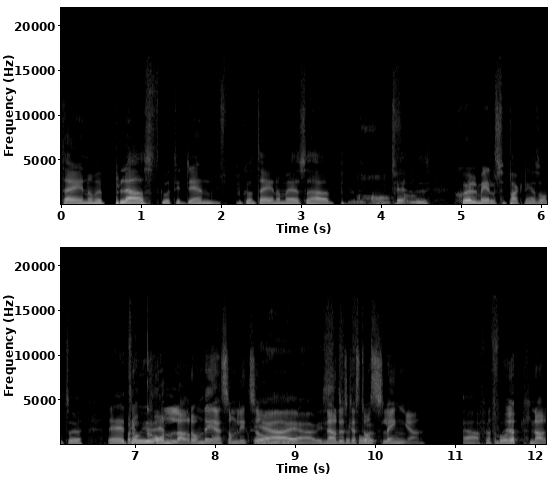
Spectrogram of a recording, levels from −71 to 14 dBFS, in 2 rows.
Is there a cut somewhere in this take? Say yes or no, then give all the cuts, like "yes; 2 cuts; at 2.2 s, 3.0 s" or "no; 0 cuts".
no; 0 cuts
